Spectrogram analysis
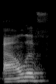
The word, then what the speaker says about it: aleph: first letter is silent alif is silent it has no sound of its own okay so that is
